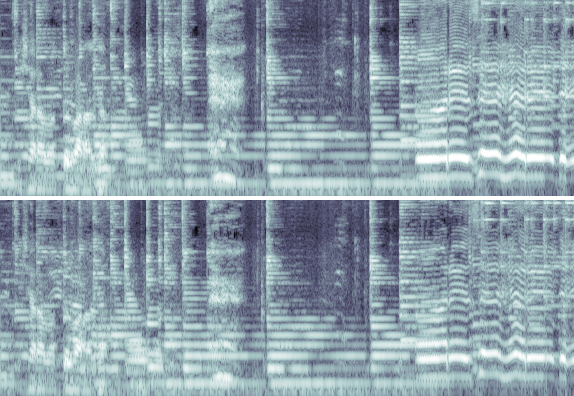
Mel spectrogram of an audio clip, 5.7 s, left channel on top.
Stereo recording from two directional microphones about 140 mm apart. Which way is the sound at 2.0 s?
55° left (ahead or behind).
